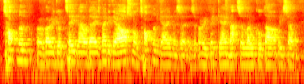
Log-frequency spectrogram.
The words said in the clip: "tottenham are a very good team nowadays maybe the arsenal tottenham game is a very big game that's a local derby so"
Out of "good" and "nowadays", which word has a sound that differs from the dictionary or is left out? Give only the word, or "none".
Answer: none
